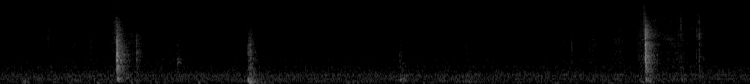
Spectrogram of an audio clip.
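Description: A knife slicing the end caps off a fruit with a tough outer rind, a few crisp, sharp cuts spaced a second or more apart against a quiet background, one cut at the start and one near the end standing out loudest.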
